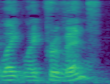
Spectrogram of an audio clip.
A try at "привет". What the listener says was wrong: Prevent, but without N. Privet. Привет.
